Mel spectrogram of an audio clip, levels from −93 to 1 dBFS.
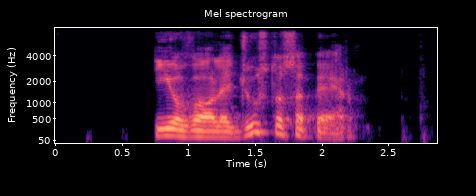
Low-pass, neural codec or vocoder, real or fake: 7.2 kHz; codec, 16 kHz, 4.8 kbps, FACodec; fake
